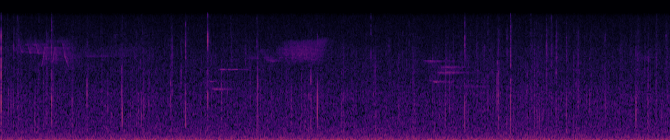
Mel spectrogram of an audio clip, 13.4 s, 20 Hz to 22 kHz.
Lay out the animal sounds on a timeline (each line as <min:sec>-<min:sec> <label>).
0:00.0-0:01.4 Chestnut-sided Warbler (Setophaga pensylvanica)
0:04.1-0:04.9 Wood Thrush (Hylocichla mustelina)
0:04.7-0:06.6 Black-throated Blue Warbler (Setophaga caerulescens)
0:08.5-0:09.1 Wood Thrush (Hylocichla mustelina)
